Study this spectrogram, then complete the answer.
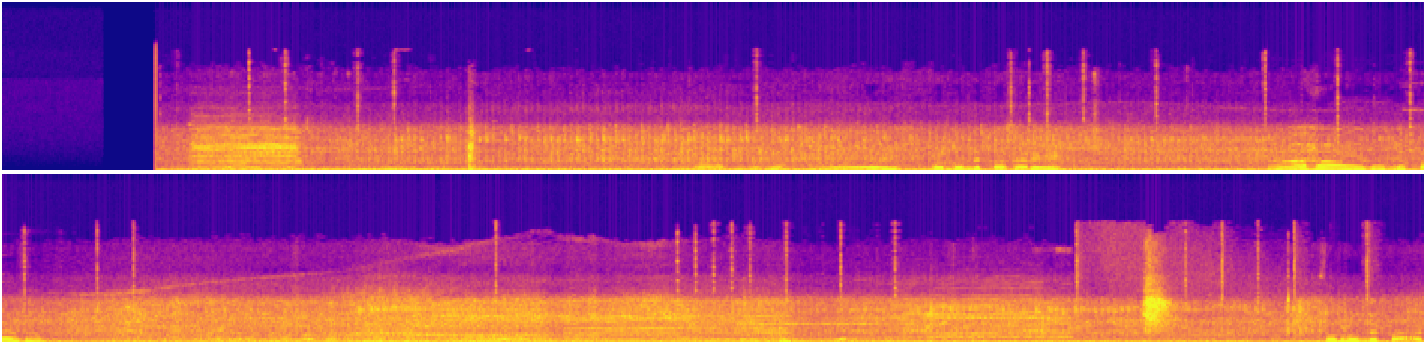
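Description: A large truck engine idles nearby in traffic.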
